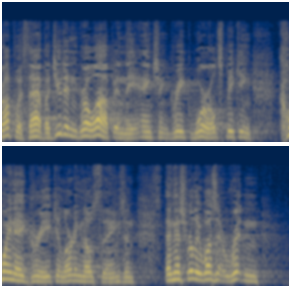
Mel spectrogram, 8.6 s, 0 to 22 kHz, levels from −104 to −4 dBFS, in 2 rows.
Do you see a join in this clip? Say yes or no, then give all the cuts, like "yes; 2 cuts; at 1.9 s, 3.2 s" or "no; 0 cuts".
no; 0 cuts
